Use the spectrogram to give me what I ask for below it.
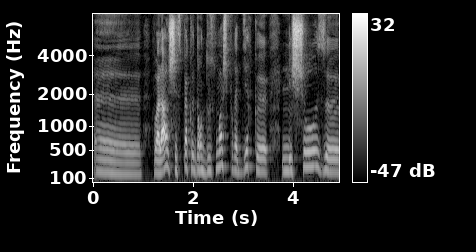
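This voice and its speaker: A woman at a medium pitch, very slow pace and ordinary pitch variation, on a very clean recording with a silent background. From France, Le Havre. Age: 60s. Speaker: bookseller and café owner. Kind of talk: interview. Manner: hesitant.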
